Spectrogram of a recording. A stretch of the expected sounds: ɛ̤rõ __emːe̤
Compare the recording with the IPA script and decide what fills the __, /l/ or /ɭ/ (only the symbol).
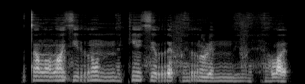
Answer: ɭ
